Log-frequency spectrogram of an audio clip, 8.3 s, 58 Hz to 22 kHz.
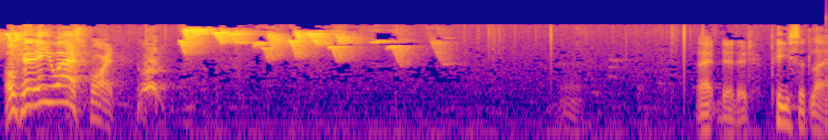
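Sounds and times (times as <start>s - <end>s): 
speech: 0.0s - 1.7s, 7.0s - 8.2s
bird chirping at a window: 1.4s - 4.8s.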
